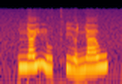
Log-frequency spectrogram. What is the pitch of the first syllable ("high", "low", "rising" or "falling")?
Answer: rising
